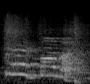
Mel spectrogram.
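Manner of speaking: high, soft playful self-reproach; gentle scold of a silly owner; soft mock scold. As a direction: murmur it at yourself in fun. Self-scolding while playing with puppy.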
